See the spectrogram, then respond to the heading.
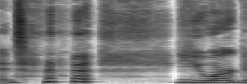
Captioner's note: laughs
